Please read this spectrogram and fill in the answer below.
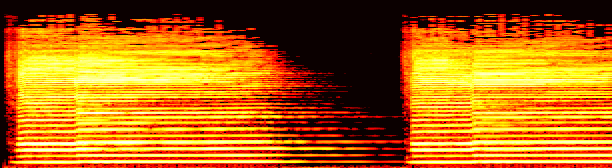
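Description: Tenor saxophone playing a half-step approach twice: a short tongued E slurred up to a held F, the target note not tongued again. The second phrase starts about four seconds in.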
